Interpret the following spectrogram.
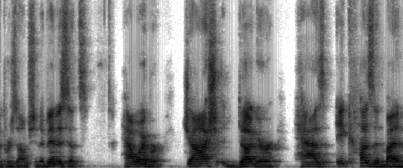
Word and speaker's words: Duggar: first on the docket josh duggar that's right rhymes with hugger as we know one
